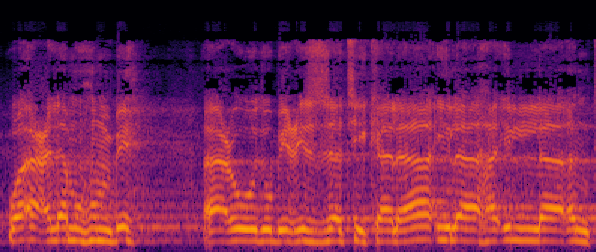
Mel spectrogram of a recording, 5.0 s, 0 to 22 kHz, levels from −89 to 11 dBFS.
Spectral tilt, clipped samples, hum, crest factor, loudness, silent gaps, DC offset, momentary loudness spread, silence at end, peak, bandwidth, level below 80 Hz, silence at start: -5 dB/octave; under 0.1%; none; 10 dB; -15 LUFS; none; under 0.1%; 5 LU; 0 s; -6 dBFS; 12 kHz; -58 dBFS; 0 s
